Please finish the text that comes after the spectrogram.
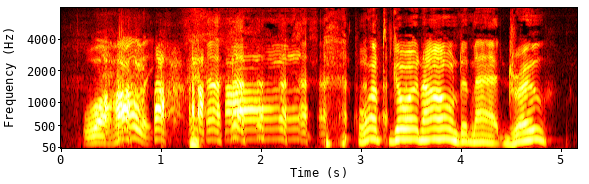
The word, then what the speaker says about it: Waholek: How do you pronounce that again? Waholek. Waholek.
